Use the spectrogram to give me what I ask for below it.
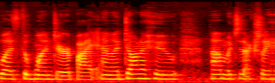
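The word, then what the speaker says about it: Donoghue: book I finished was the Wonder by a Madonna who which is actually how you pronounce it as I have recently confirmed this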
